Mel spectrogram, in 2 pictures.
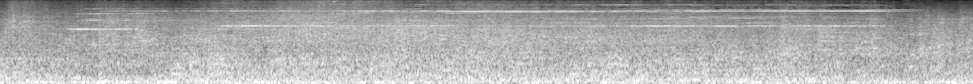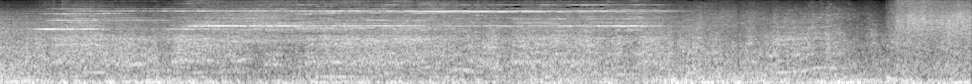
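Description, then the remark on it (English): A train wreck downtown: a train's wheels screech loudly against the rails, with high, thin squealing tones over a heavy, continuous rumble and clatter of railcars, lasting steadily throughout without any voices. “Downtown train wrecks leave dozens injured.”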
